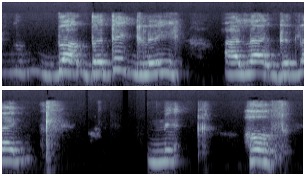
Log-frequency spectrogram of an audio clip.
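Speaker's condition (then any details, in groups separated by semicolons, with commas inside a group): Cerebral palsy; spasms, on medication three times daily after food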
